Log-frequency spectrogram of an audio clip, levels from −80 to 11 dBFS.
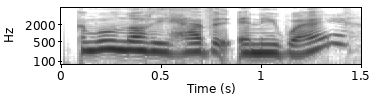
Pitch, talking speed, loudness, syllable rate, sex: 235 Hz, 320 wpm, -15 LUFS, 8.0 syllables/s, female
